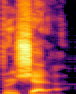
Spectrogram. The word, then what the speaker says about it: bruschetta: that's that because like the American way to say it is bruschetta sure so is brusketta not okay is that prote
